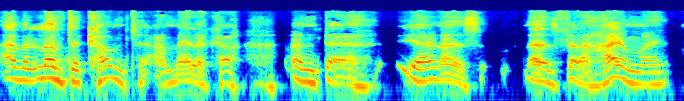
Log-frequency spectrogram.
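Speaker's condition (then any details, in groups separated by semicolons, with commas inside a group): Cerebral palsy; visible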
